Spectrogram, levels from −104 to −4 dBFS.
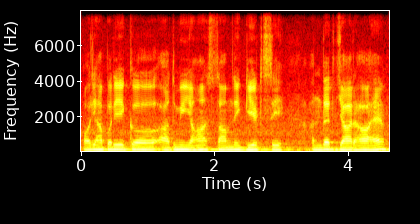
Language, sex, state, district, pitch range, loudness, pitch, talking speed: Hindi, male, Himachal Pradesh, Shimla, 125-130 Hz, -15 LUFS, 125 Hz, 180 wpm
